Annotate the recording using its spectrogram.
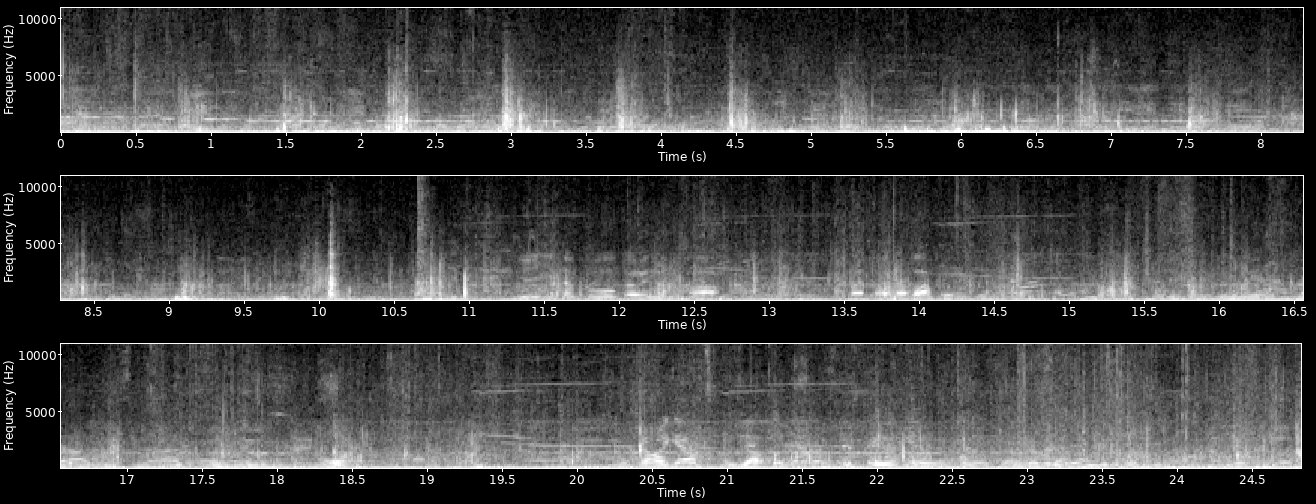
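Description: Footsteps crunch on gravel and dirt, heard close and outdoors.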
